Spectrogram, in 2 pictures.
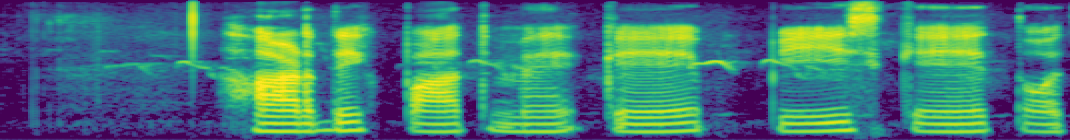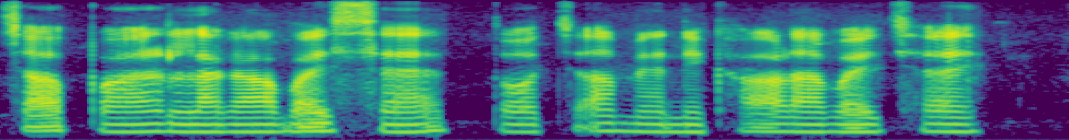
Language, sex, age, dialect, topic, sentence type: Maithili, male, 18-24, Eastern / Thethi, agriculture, statement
